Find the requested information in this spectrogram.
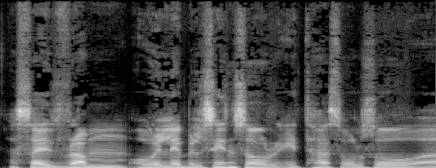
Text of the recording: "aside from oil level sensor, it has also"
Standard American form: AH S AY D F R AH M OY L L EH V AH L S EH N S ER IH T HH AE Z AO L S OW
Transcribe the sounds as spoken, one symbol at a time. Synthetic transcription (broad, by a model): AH S AY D F R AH M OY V L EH B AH L S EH N S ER IH T HH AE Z AO L S OW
